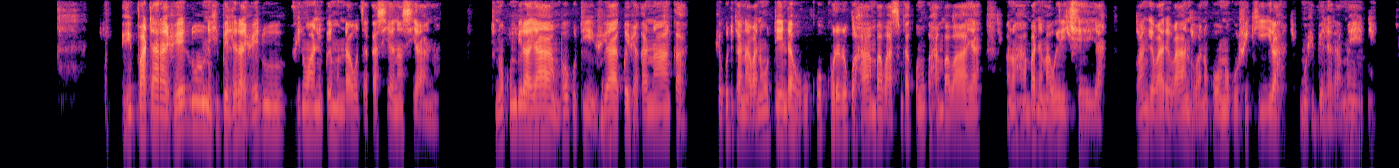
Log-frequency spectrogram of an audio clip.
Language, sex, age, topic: Ndau, female, 36-49, health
